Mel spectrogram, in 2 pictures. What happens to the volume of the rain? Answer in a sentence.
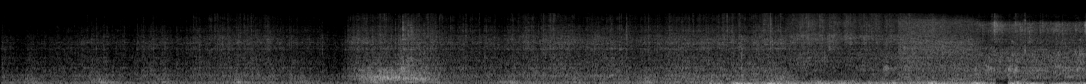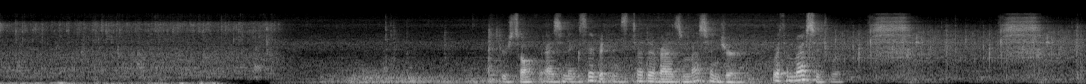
The volume of the rain goes up.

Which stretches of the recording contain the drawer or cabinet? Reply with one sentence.
You can hear the drawer or cabinet from 3.5 to 4.3 s and from 14.2 to 15.9 s.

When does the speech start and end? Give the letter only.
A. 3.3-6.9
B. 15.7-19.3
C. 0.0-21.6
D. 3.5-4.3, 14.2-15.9
B.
